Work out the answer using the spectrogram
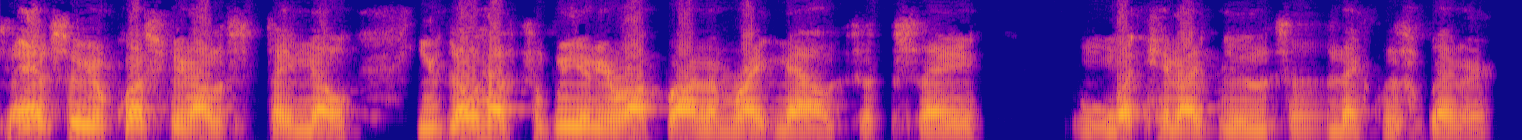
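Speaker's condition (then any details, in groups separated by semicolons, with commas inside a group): Cleft lip and palate; rare congenital defect like Rudy Garcia's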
